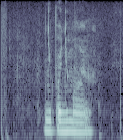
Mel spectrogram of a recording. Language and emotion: Russian, sad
